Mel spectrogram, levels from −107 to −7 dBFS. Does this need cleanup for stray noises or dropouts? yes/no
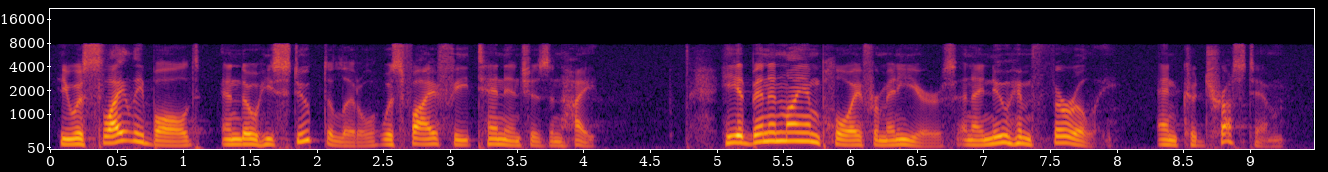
no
